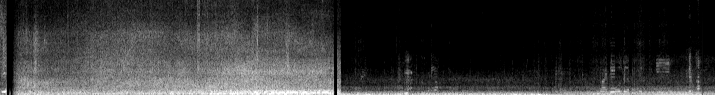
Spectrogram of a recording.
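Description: A car driving along a road, heard from inside the car: engine and road noise. For the first several seconds there is a loud rushing noise across the range. After an abrupt break about seven seconds in, it turns into a steadier, duller low rumble.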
